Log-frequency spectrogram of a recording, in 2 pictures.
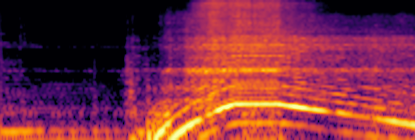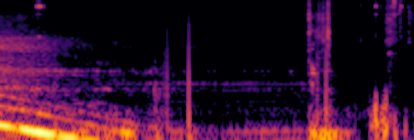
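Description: Mazda Miata's inline-four engine, run by a Speeduino aftermarket ECU, idling and then revved once, heard from inside the cabin: a couple of seconds in the pitch climbs, holds briefly at the top and falls back to idle over about four seconds. A few knocks near the end.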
